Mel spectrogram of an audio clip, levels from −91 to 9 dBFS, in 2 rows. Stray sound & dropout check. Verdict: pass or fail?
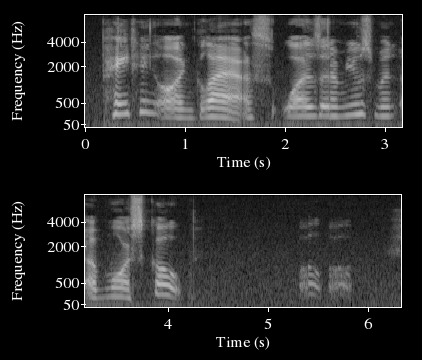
fail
